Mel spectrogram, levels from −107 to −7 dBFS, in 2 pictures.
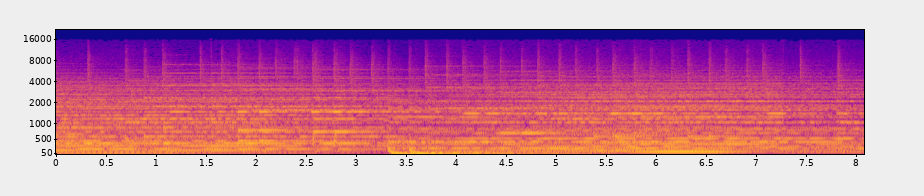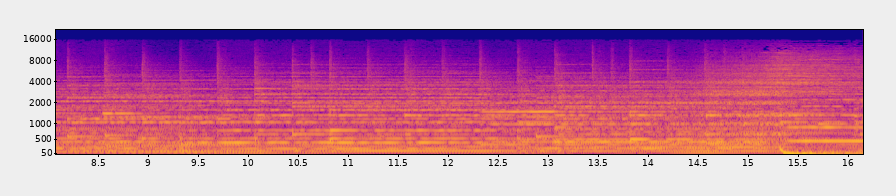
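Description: A second capture path or a misaligned edit has likely layered the audio on itself, producing a doubled audio track from 1.56 to 7.28 s: an equally loud, full-band copy trails about a fifth of a second behind, dry, switching on and off abruptly.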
